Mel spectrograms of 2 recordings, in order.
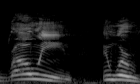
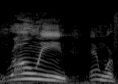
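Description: The two takes are said the same way.

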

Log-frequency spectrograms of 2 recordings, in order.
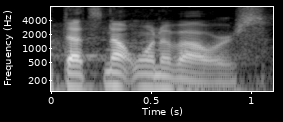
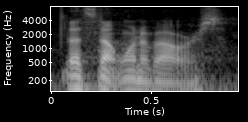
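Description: First: Said in the usual way. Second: Very low, soft repeat; muttered aside. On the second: Acted. Parent to spouse at the playground, muttered aside. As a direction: let it drop away under the breath.

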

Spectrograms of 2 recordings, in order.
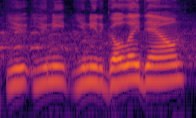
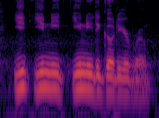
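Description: First: Said in the usual way. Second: Low, hushed wife's command; a hint of a stern wife, lower and softer; quiet retold order. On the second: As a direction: tell him quietly to go to his room.

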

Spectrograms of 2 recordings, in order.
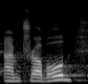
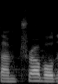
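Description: First: Casual shrug, little rising lift on troubled; trivial complaint. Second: Grave distress. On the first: Preacher mocking a petty complaint, lightly breezy. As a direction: toss off "I'm troubled." like a minor annoyance. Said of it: "This isn't just". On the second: Preacher voicing Jesus facing death, heavy and grave. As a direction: lower and softer, falling on troubled. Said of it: "This is". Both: Shown as a demonstration.

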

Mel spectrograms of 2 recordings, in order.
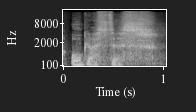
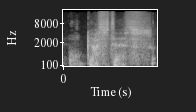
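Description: First: Augustus whispered with awe. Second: Said in the usual way. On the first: Shown as a demonstration. Preacher savouring the emperor's name, whispered. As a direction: breathe Augustus grandly. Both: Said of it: "Sounds big, doesn't it?".

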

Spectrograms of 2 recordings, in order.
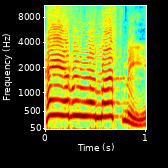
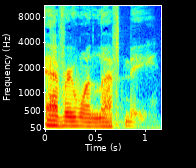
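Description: First: High, quick, breezy announcement; mock cheerful. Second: Low, subdued lament, much softer; sad. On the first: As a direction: chirp it as if it were happy news, hammed-up. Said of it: "that wasn't like". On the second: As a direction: say it dejectedly, sinking low and quiet. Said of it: "it always sounded sad". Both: Shown as a demonstration.

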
